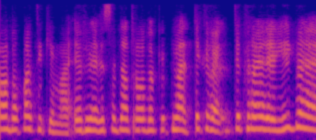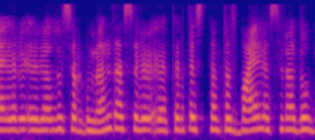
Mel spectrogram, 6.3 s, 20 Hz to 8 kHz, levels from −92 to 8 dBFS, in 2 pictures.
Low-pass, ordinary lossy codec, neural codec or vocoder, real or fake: 7.2 kHz; MP3, 48 kbps; codec, 16 kHz, 1 kbps, FreqCodec, smaller model; fake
